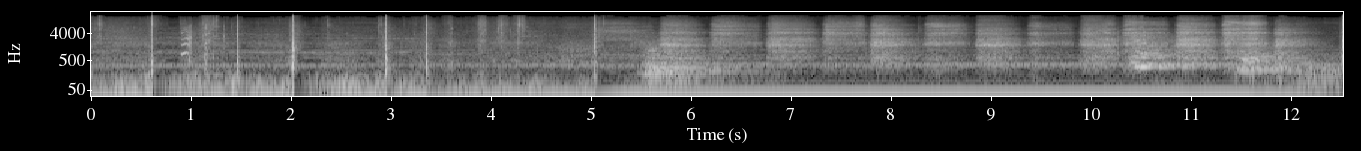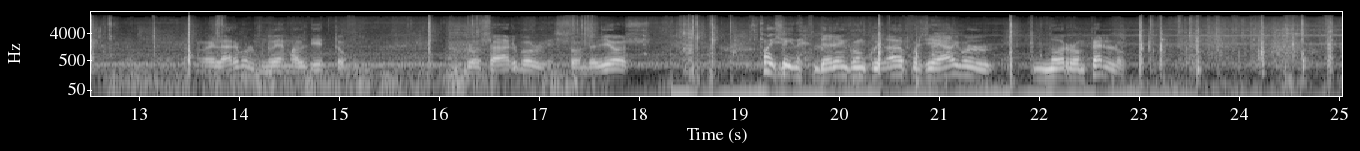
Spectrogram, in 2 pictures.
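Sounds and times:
woman breathing heavily with gasps: 0:05.2 - 0:12.6.

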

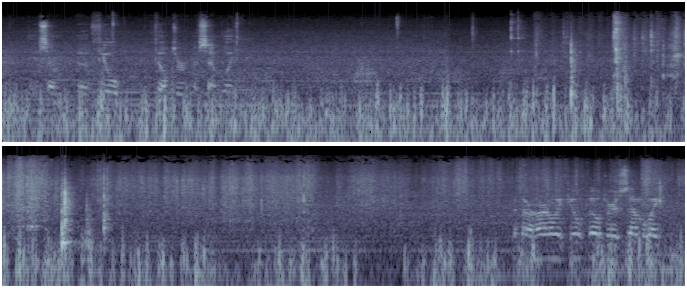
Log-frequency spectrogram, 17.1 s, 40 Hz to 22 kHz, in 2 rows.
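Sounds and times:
steady fan-like hum: 0:00.0 - 0:17.0
rustling: 0:06.8 - 0:17.0.

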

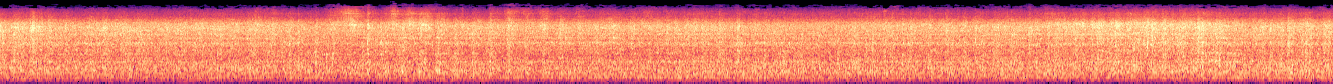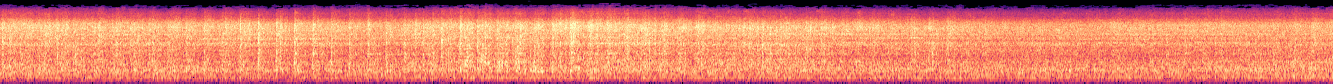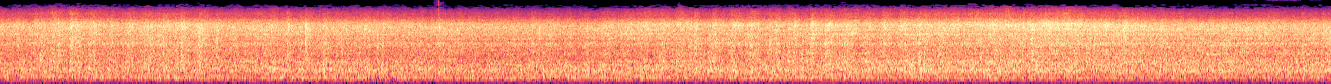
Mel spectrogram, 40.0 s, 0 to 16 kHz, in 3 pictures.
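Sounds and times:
freight train wheels clattering: 0:00.0 - 0:39.9.

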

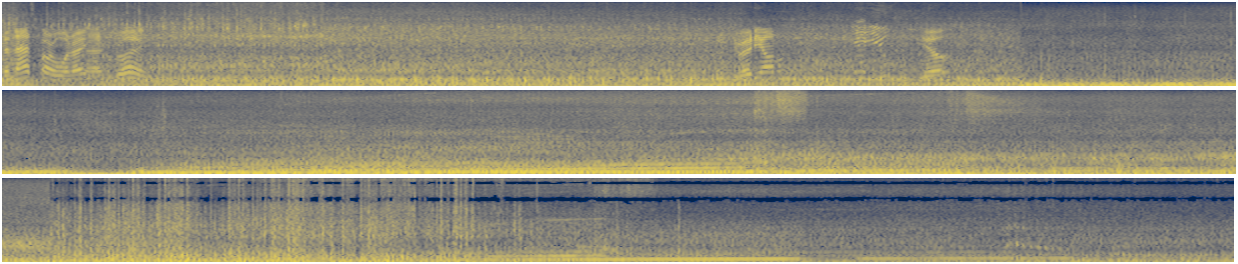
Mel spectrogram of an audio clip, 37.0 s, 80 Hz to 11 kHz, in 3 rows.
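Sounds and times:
truck driving past: 0:00.0 - 0:26.8
truck engine revving: 0:00.0 - 0:37.0.

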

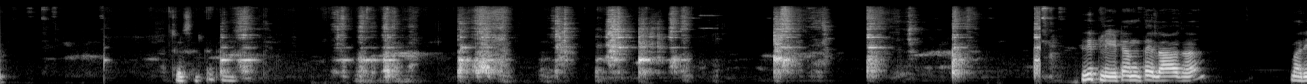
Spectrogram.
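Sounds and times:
metal spatula scraping a pan: 0:01.0 - 0:09.9.

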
